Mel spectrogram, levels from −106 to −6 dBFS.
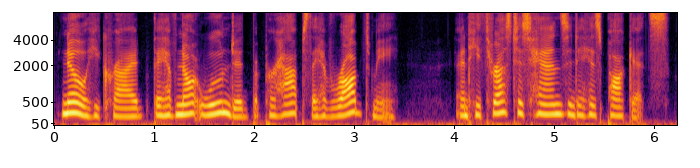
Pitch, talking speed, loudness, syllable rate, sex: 205 Hz, 200 wpm, -19 LUFS, 4.8 syllables/s, female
